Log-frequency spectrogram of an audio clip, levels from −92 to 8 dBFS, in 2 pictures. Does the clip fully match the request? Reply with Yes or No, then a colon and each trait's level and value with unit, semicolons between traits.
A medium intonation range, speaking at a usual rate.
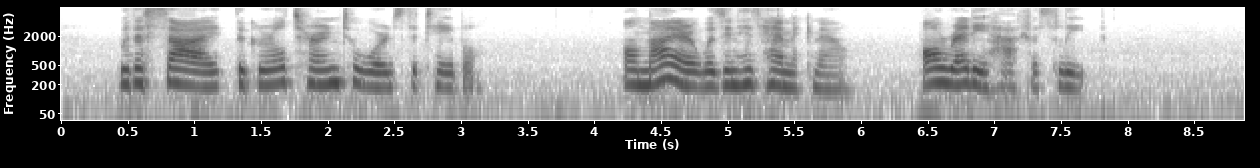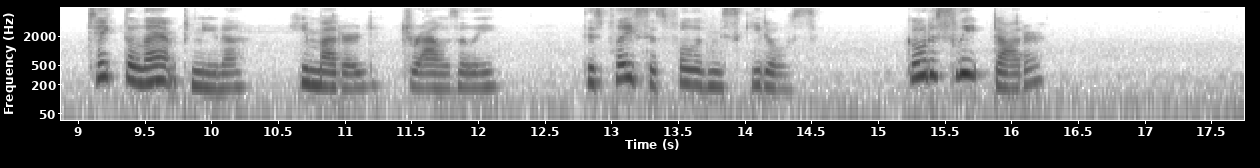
No: average, 3.5 semitones; slow, 120 wpm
